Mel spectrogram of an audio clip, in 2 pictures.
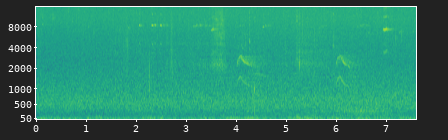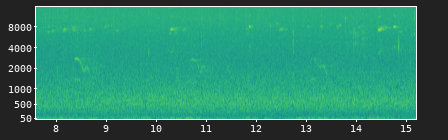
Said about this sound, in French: Une brise constante dans la forêt. Produisant ce souffle.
